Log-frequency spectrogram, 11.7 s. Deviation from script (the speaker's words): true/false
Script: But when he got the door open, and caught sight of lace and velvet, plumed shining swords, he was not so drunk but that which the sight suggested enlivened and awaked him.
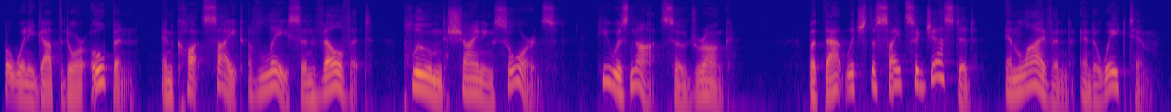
false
